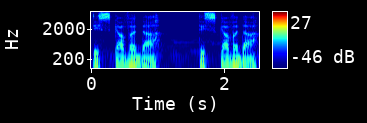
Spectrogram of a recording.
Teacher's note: Y termina en D. Después del sonido schwa, que es sonora, así que pronuncio D.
